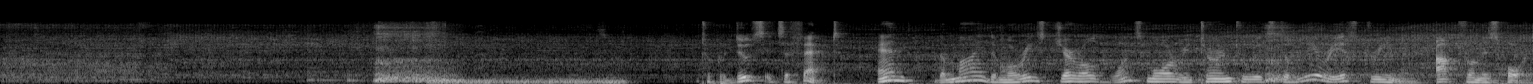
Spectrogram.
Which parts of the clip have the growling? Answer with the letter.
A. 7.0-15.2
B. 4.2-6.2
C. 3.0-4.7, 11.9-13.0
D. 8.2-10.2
C.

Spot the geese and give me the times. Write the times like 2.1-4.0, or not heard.
4.2-6.2.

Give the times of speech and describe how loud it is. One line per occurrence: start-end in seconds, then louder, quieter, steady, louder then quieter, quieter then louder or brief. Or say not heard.
7.0-15.2 steady.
